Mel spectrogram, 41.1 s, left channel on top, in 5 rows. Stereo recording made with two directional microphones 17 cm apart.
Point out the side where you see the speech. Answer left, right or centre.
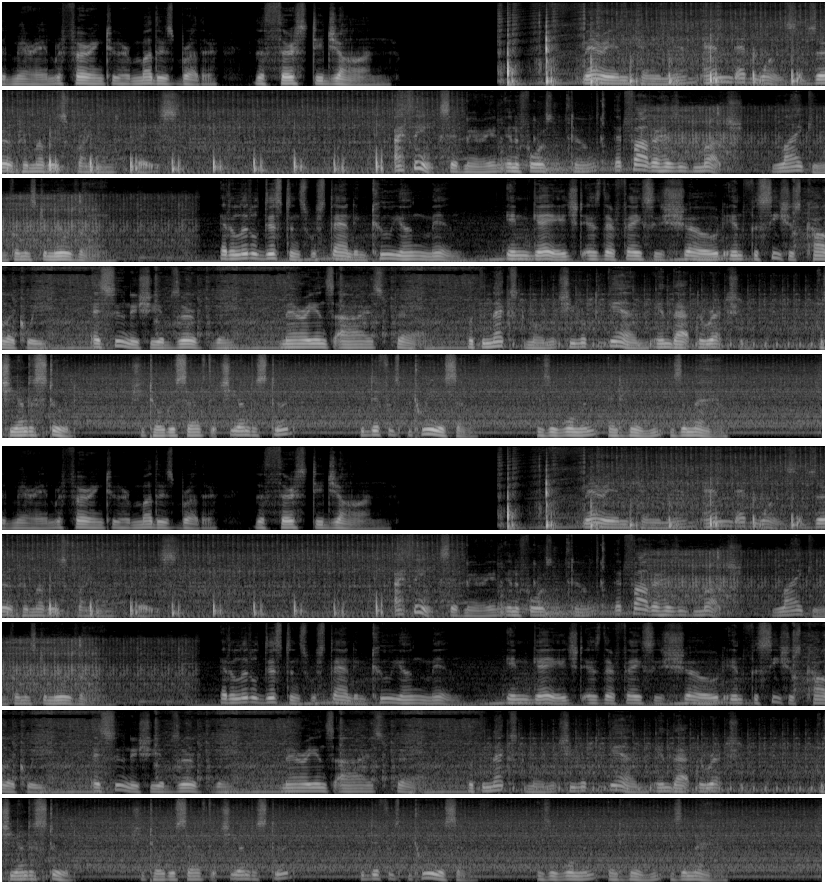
left.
